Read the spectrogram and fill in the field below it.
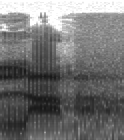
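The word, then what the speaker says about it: لام: கிதாப் அல்லாஹ் குர்ஆன்ல அடுத்து லாம் லாம் லாம் லாம் லாம் எப்படி உச்சரிப்பீங்க நுனினாவை மேல்முரசின் முன்பாகத்தில் சேர்த்து உச்சரிப்பது லாம் லாம் சரிங்களா அலிஃப்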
